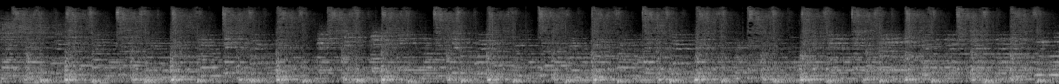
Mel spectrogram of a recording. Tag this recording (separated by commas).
Steelpan, Music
